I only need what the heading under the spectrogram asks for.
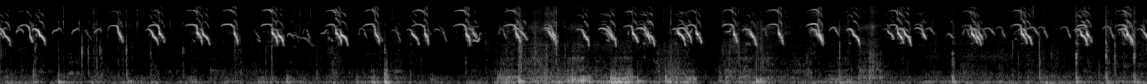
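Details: Baby chicks being unboxed, a crowd of them peeping nonstop: high, shrill, downward-curving peeps overlapping in quick succession throughout, with soft low rustling and handling noise underneath.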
